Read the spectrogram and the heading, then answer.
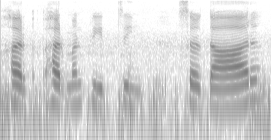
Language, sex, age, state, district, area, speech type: Punjabi, female, 18-30, Punjab, Mohali, urban, spontaneous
